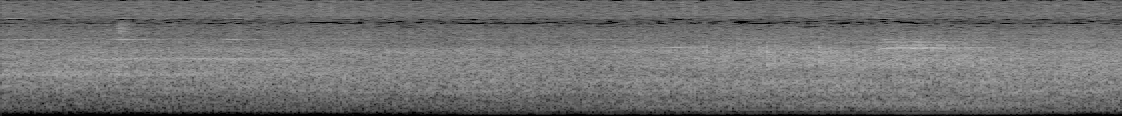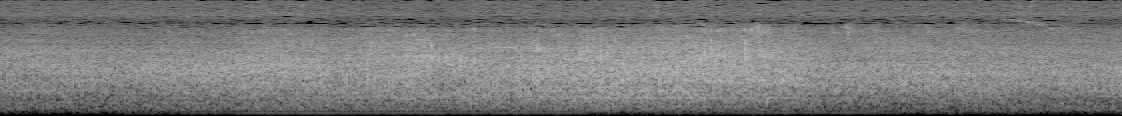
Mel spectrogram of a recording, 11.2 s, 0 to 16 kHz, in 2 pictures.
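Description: WAG-5 electric locomotive and its train approaching and accelerating: a steady running rumble with a low hum, growing louder from a few seconds in to a peak near the end.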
